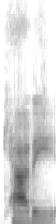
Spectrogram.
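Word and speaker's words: Cady: like my name is Katie and she's like I'm gonna call you caddy and like the whole point of her calling her caddy is her name is spelled c a d y yeah cuz she asks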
